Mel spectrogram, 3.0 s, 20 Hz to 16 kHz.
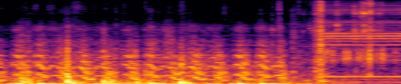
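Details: Abandoned Mercedes 300CD diesel on ether without air cleaner, battery nearly dead: uneven labouring crank with rough chuffing beats that never catch, then stops; no-start, owner rules out air supply and suspects low compression.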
